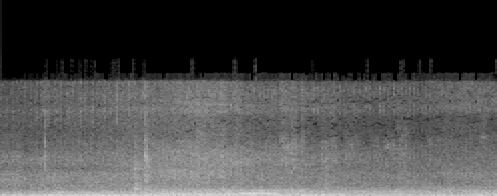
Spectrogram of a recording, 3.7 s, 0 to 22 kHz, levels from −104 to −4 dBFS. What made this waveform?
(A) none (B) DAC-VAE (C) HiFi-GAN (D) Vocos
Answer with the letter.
A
